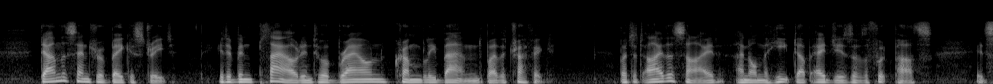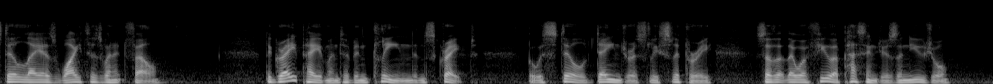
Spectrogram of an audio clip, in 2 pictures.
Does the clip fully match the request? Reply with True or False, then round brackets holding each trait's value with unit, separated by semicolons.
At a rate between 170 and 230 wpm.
True (185 wpm)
